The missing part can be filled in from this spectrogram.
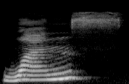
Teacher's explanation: do N vai direto pro S, tá? Não pronuncia o E.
